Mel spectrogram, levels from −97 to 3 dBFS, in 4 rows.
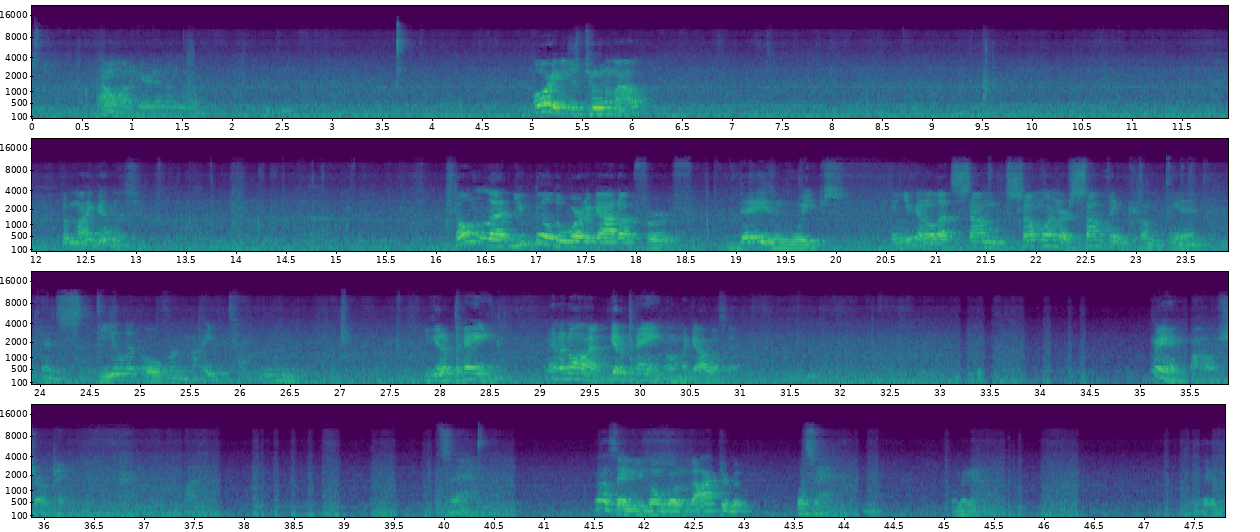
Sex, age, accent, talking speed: male, 40-59, American, 105 wpm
